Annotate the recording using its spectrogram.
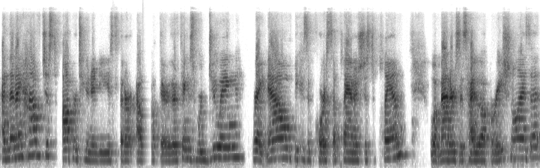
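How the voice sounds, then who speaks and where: A woman's medium-pitched voice at a very fast pace with ordinary pitch variation, over noticeable background noise. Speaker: city sustainability manager. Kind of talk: presentation. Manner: animated.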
